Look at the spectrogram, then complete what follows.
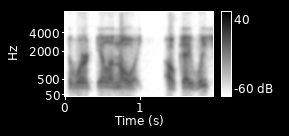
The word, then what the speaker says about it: Illinois: It's kind of like the word Illinois. Okay. We say Illinois is like franglay. It's not really French. It's not really English. If we were going to pronounce it in French, it would be illinois.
